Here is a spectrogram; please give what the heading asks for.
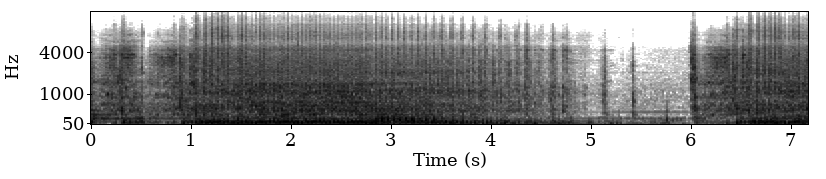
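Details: Craftsman YS4500 lawn tractor repowered with a Kohler Courage engine, about 36°F: starter cranks in labored pulses that slow, hang up and stop, retry bogs the same; owner suspects a weak starter needing replacement, not the Bendix gear; valves already adjusted to the limit.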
